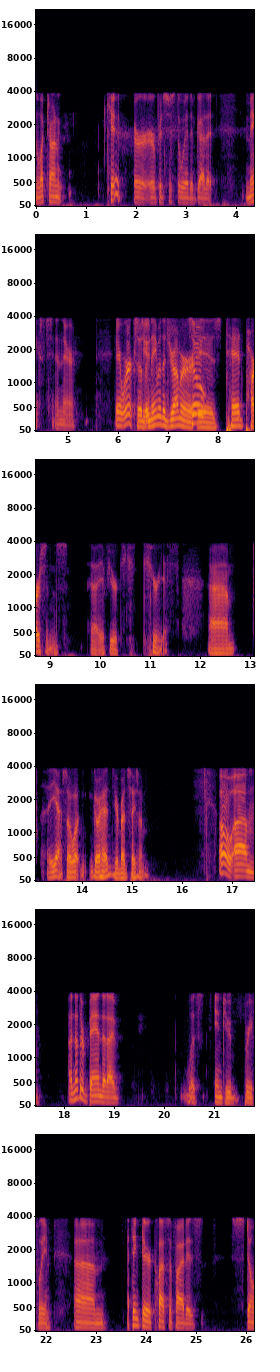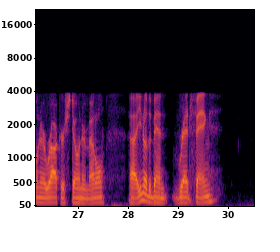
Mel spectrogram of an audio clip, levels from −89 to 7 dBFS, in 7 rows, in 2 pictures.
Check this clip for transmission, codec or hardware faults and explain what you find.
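Nothing wrong found: the speech sits inside the ordinary G.711 telephone coding band, with nothing above 3.8 kHz, which fits a standard 64 kbps mu-law line.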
